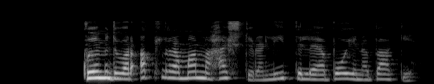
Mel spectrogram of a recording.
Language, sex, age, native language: Icelandic, male, 11, Icelandic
